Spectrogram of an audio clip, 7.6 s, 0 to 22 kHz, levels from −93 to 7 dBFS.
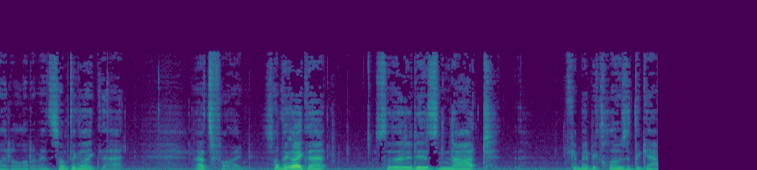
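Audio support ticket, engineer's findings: Cut-off end at 6.58 s. Sound stops mid-event, straight to digital silence for the remaining 1 s. Probable component: capture or playback buffer handling. Final buffers never written or flushed. Unlike a fade-out or noise gate, there is no decay or release tail, just an instant drop.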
